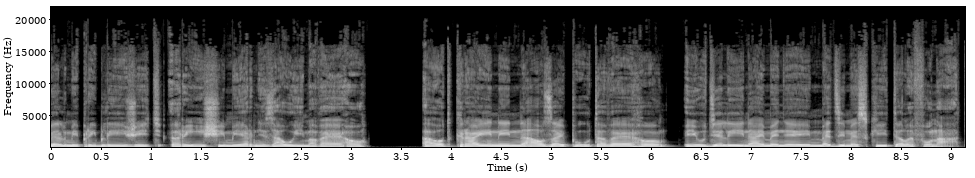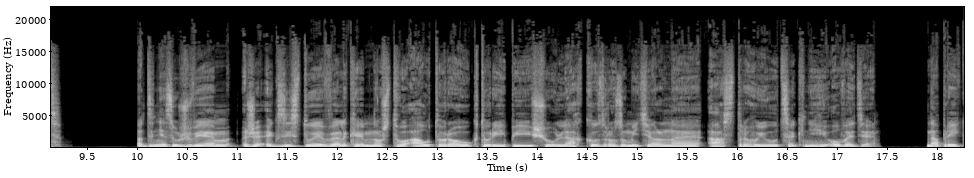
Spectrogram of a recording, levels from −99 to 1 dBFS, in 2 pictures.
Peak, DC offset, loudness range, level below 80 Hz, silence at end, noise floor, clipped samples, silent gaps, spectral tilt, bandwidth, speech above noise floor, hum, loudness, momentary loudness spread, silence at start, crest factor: -2 dBFS; under 0.1%; 3 LU; -48 dBFS; 0.05 s; -78 dBFS; under 0.1%; none; -6.5 dB/octave; 16.5 kHz; 61 dB; none; -18 LUFS; 5 LU; 0 s; 16 dB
